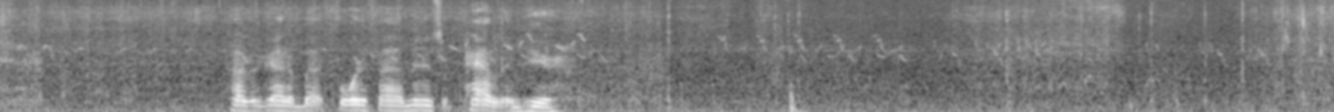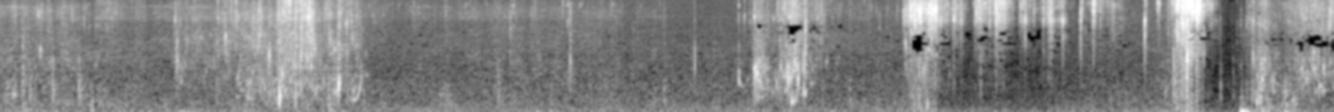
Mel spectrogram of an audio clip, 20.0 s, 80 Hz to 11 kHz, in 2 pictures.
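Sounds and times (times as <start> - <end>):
water sloshing: 9.6 - 12.9, 15.5 - 20.0
fish splashing at the surface: 11.3 - 12.8, 15.6 - 17.0, 18.8 - 20.0.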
